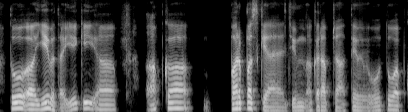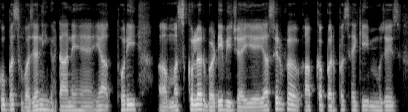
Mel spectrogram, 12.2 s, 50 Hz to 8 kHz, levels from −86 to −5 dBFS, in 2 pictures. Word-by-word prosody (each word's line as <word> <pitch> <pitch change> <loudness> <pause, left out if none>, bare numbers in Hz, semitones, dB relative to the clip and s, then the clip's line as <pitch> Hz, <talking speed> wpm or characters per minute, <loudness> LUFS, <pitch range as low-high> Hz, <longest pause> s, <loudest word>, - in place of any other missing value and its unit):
तो 155 +2 +5
अ, 130 -4 +6
ये 140 +6 +5
बताइए 100 - -1
कि 155 -1 +2
अ, 125 0 -1 0.5
आपका 155 0 +1 0.6
पर्पज़ 150 +2 +5
क्या 100 -2 +2
है? 95 -1 -3
जिम 100 +1 -3
अगर 100 0 -2
आप 100 - +1
चाहते 90 +3 -3
हो 95 +2 -5
तो 120 - -2
आपको 115 +3 -2
बस 130 0 -2
वज़न 105 +5 0
ही 125 -2 -2
घटाने 105 +1 0
हैं 105 -1 -5
या 115 0 0 0.2
थोड़ी 125 +1 +2 0.3
अ, 100 - 0
मस्कुलर 125 +4 +4
बॉडी 110 +4 +4
भी 110 -2 +1
चाहिए 100 -1 0
या 115 +2 +2
सिर्फ़ 140 -2 -1
आपका 110 -2 0
पर्पज़ 110 +2 -3
है 110 - 0
कि 115 +2 -4
मुझे 110 +1 -3
स 110 - -14
110 Hz, 180 wpm, -24 LUFS, 100-130 Hz, 0.6 s, अ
